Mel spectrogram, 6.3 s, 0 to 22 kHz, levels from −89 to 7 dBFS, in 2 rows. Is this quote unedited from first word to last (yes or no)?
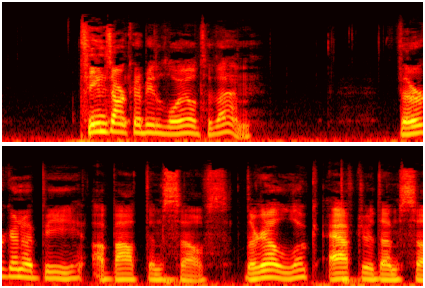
yes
